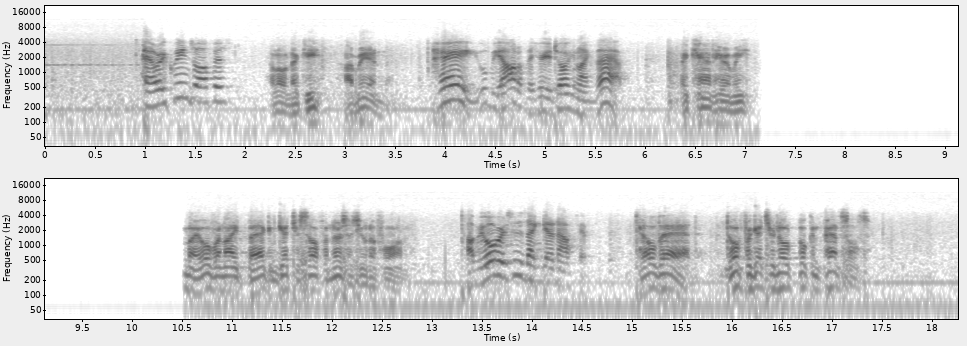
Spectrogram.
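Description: A young woman speaks briskly into a telephone.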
